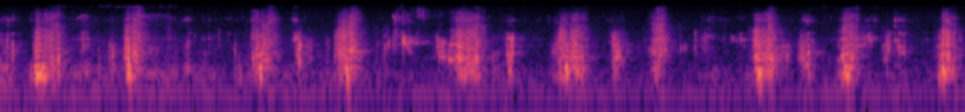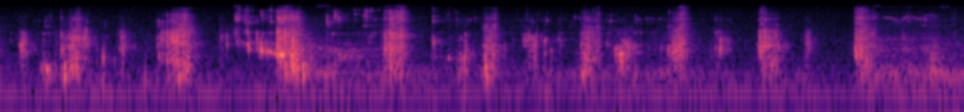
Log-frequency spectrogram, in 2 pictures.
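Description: Noodles are slurped loudly up close.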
